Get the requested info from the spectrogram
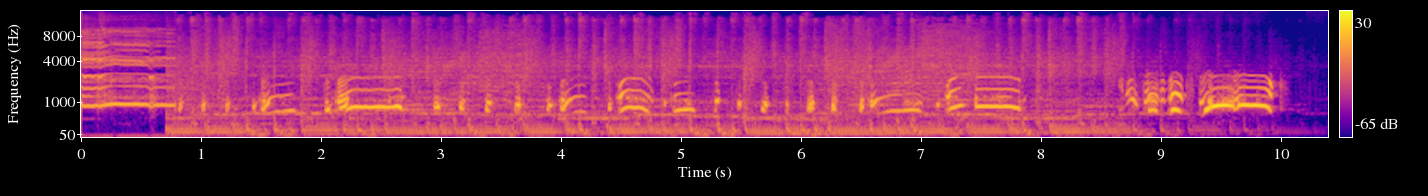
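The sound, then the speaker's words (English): A chicken clucks repeatedly, a busy run of choppy squawks and cackles over a low rumbling backdrop, ending in a louder burst of agitated calls. “And here's the fuck all chicken to tell you how much I know about sports.”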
